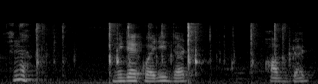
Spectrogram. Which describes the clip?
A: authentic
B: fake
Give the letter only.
A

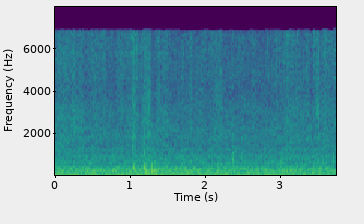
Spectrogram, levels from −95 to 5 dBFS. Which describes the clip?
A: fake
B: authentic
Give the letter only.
B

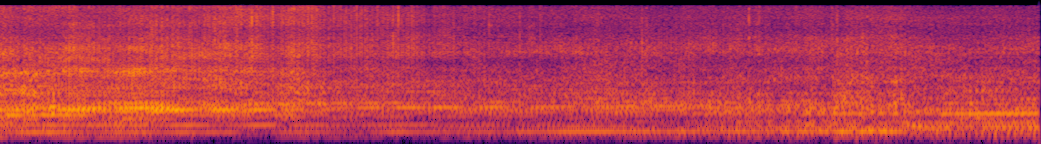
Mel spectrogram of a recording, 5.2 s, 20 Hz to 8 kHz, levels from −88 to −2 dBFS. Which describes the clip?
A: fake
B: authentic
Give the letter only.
A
